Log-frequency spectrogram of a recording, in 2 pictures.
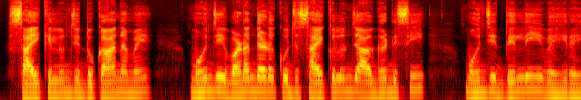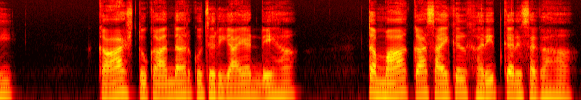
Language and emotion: Sindhi, sad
